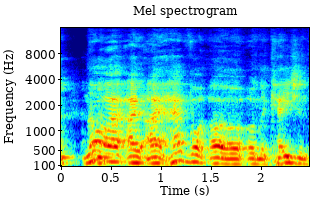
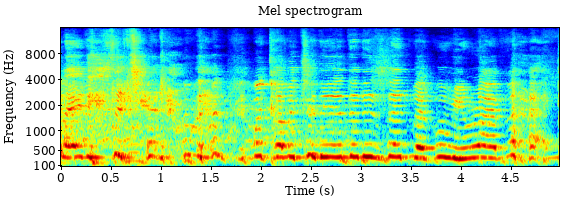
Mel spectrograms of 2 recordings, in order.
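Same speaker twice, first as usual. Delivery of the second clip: mock TV host; 10 semitones higher, 4 dB louder than usual. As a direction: wrap up the segment like a cheesy host. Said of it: "mock presenter sign-off".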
